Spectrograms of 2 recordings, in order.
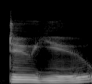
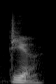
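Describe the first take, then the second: First: Both words are said fully and separately. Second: The two words merge into one quick syllable. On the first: "we don't get do you" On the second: "but just dia"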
